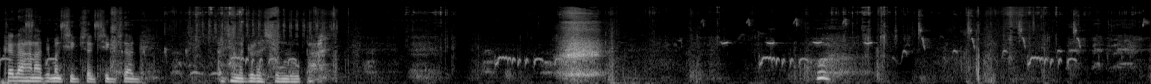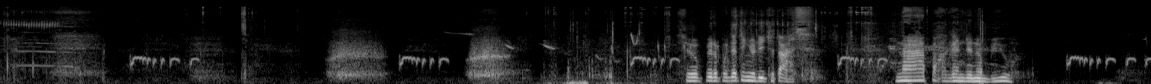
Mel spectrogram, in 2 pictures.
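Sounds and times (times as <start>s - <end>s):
bird calling short notes: 12.8s - 13.6s, 15.5s - 18.6s.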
